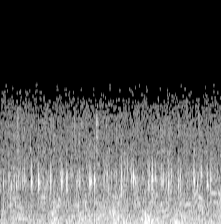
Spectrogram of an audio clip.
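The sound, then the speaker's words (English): Hooves of the horses drawing a caisson in a presidential funeral procession, one a dapple gray mare, clip-clop on the pavement of Constitution Avenue toward Arlington National Cemetery in a steady stream of sharp, hollow knocks, several animals' steps overlapping, over a constant low murmur of background noise. “And one of the horses, a dapple gray mare, seemed to prance or stir up for a second, but his rider quickly controlled him.”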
